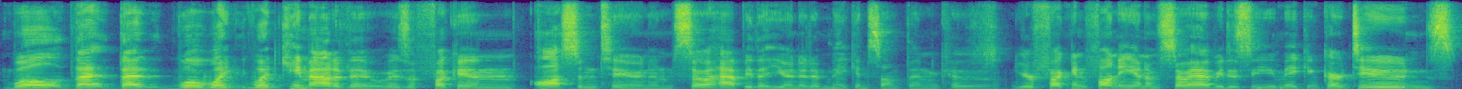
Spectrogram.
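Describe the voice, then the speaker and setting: A woman hosting an animation festival livestream, chatting casually, excited and often swearing. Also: extremely low pitch, normal speed, few pauses. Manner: excited, laughing, profane.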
